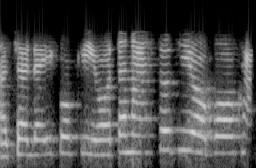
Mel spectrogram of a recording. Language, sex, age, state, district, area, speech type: Sindhi, female, 30-45, Maharashtra, Mumbai Suburban, urban, conversation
